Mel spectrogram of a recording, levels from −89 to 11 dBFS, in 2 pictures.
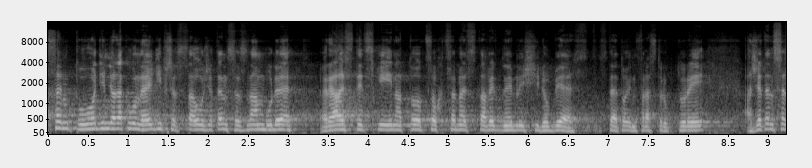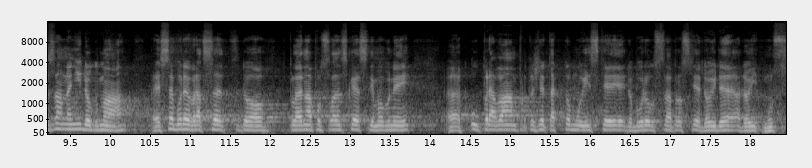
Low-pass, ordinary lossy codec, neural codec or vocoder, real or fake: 14.4 kHz; Opus, 32 kbps; vocoder, 44.1 kHz, 128 mel bands every 512 samples, BigVGAN v2; fake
